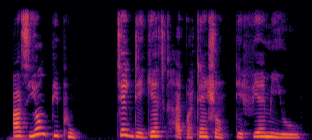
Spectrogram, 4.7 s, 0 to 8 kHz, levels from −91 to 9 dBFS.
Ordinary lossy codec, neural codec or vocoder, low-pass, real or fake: none; none; 7.2 kHz; real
